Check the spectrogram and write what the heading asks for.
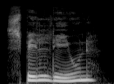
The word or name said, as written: spillevende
